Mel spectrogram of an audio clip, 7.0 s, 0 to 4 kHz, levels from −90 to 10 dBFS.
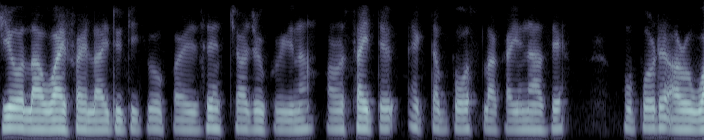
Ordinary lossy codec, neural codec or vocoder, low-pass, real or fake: none; autoencoder, 48 kHz, 128 numbers a frame, DAC-VAE, trained on Japanese speech; 3.6 kHz; fake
